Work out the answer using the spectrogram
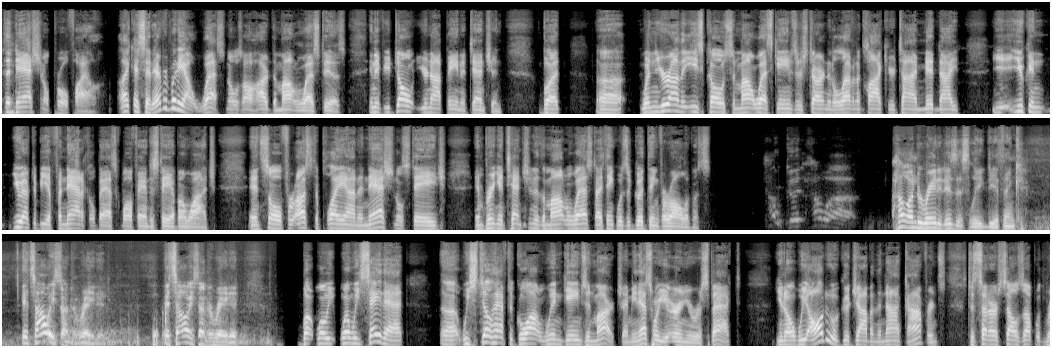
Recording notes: LIVE at Resorts World in Las Vegas for Mountain West Basketball Media Days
